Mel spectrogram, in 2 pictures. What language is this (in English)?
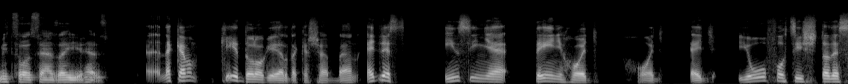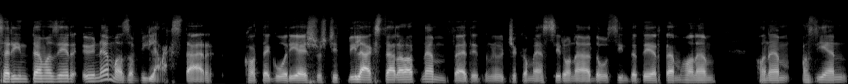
Hungarian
